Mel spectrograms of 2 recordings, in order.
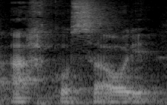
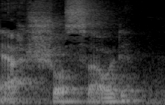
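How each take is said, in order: First: The ch is said as a k sound. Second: The ch is said as an sh sound. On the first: The speaker calls it right. "C H se pronuncia K" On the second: The speaker calls it wrong. "e não X, não é Archossauria"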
